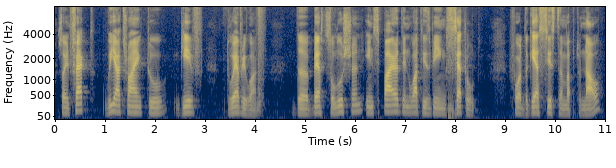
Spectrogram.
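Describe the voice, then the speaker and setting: Guy talking in a webinar, low smooth voice, lots of uh and repeated words. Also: slow, a bit bright. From Portugal. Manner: hesitant, repeats words while thinking. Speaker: panelist. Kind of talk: webinar presentation.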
